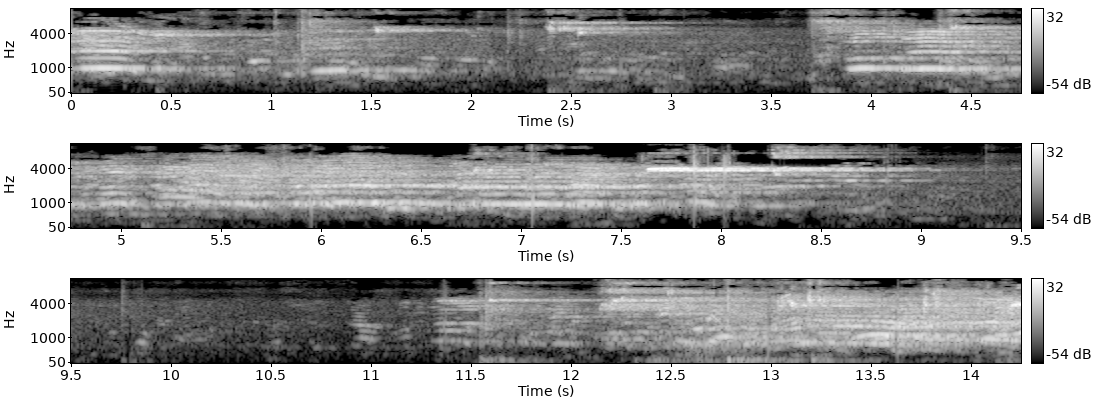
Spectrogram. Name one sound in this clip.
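A volleyball thumps off players' hands and arms.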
